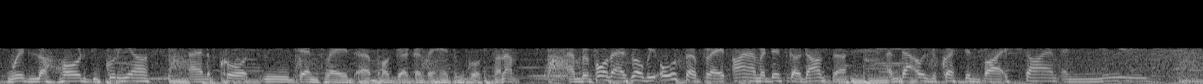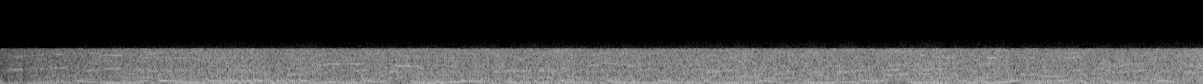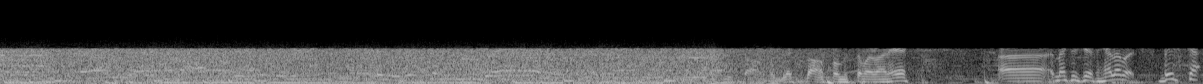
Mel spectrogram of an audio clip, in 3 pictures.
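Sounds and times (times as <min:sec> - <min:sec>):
music on am radio: 0:00.0 - 0:36.0
radio noise: 0:00.0 - 0:36.0.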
